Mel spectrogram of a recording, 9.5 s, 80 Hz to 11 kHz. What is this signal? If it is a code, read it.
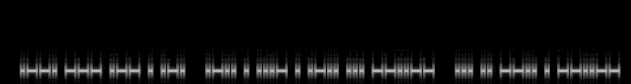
Morse code, heard as a keyed tone, about 25 wpm, 600 Hz. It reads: POWER LEVELS, SIZE,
